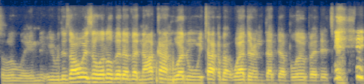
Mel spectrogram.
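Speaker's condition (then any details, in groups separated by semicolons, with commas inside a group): No condition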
